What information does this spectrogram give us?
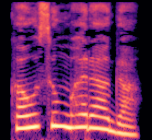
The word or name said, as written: ಕೌಸುಂಭರಾಗ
